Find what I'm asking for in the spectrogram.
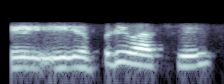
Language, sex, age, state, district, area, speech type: Tamil, female, 18-30, Tamil Nadu, Madurai, urban, conversation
